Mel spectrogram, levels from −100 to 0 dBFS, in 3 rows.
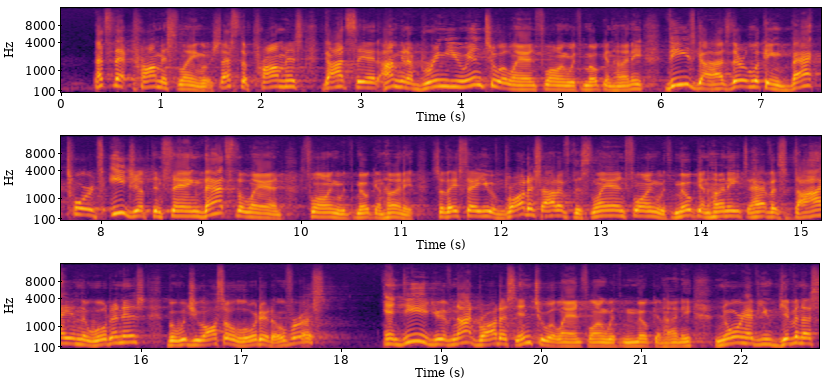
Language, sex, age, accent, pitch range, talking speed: English, male, 40-59, American, 145-205 Hz, 230 wpm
